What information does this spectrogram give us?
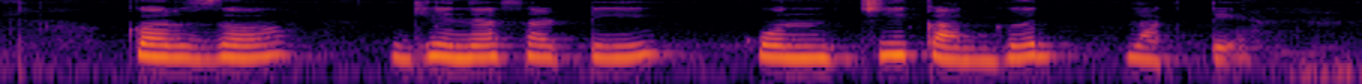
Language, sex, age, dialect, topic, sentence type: Marathi, female, 18-24, Varhadi, banking, question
